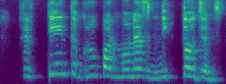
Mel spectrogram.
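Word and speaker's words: pnictogens: group are known as niens p is silent here niens 16th group chosens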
